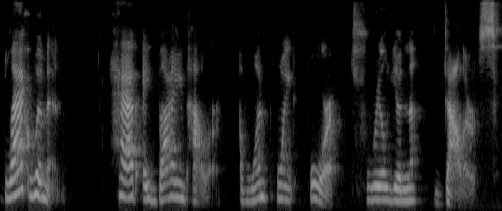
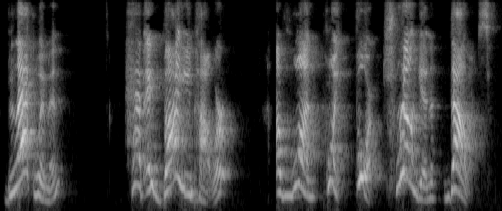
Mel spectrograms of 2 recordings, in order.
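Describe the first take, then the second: First: The sentence is said at normal volume. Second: The sentence is said noticeably louder.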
